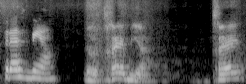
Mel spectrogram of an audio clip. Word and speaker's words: très: Très, S silent, très bien.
